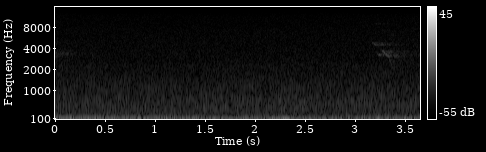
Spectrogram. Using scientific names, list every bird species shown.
Colaptes auratus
